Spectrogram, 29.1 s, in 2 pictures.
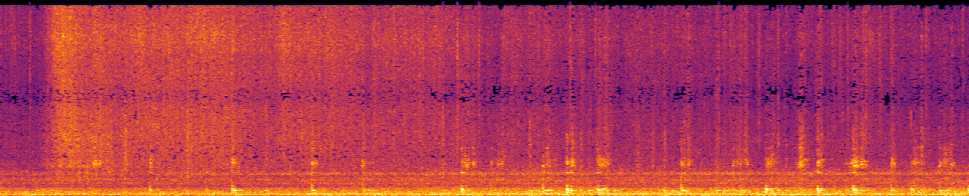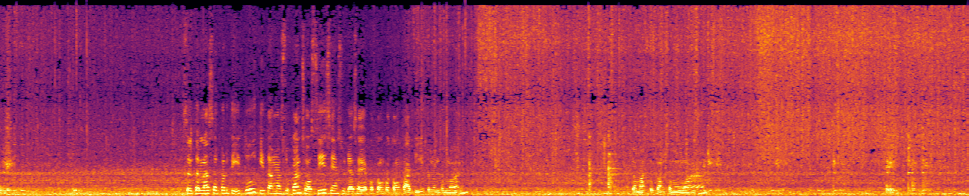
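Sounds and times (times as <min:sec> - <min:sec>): shallots and garlic sizzling in oil: 0:00.0 - 0:29.0
metal spatula scraping a wok: 0:00.7 - 0:05.9, 0:06.6 - 0:15.1, 0:23.8 - 0:28.8.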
